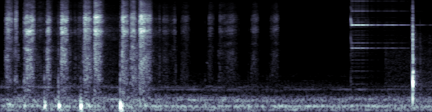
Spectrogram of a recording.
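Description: A pen scratching across paper in a quick run of strokes during the first second and a half: a handwriting sound effect. A short buzz follows near the end.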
